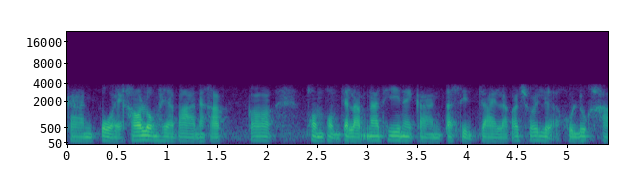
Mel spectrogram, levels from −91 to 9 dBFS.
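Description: From start to finish the speech sounds thin, boxed-in and buzzy, with nothing above about 3.7 kHz and little below 150 Hz. This is the AMR narrowband mobile codec: the plainly audible synthetic edge fits a mid-rate mode near 10 kbps.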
